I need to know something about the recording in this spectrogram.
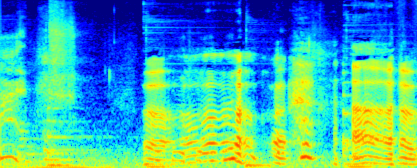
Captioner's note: Ian laughs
